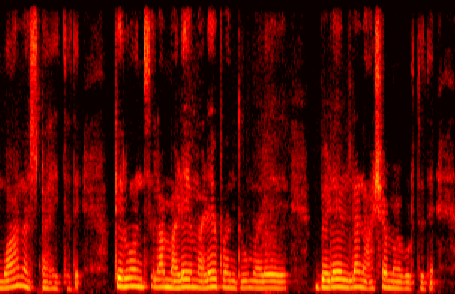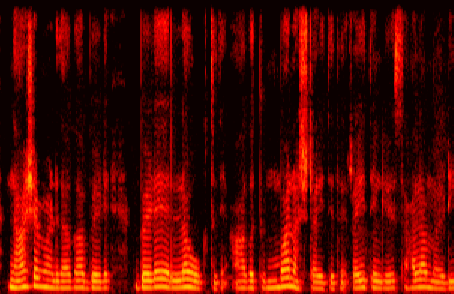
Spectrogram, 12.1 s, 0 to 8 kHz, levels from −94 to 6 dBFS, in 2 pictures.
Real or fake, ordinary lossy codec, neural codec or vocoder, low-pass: real; none; none; none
